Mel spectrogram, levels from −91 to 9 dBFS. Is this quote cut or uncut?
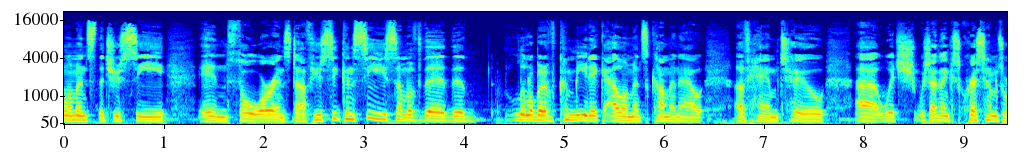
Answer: uncut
